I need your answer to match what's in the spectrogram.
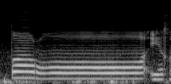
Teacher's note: तवा हुर्फ़ मुस्तआलिया है, मोटा हुर्फ़ों में से मोटा करके पढ़ा जाएगा। रॉ पे भी ज़बर है, रॉ भी मोटा करके पढ़ा जाएगा।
